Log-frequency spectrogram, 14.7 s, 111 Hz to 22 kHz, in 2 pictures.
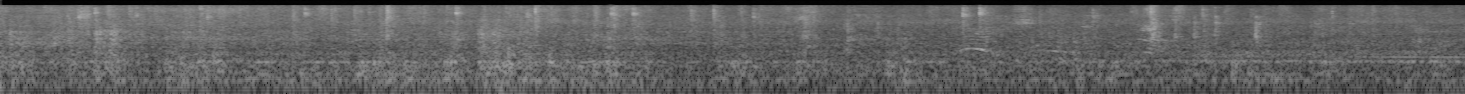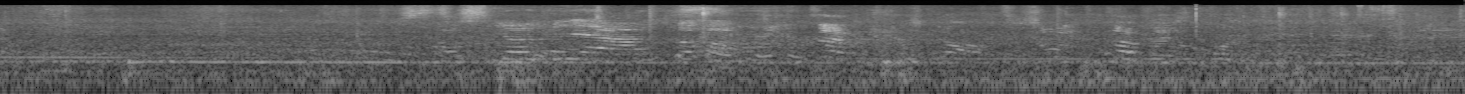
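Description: Sound inside the carriage of a Puyuma TEMU2000 tilting electric multiple unit running at speed: a steady rumble of wheels on rail with some clickety-clack and a faint steady whine.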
